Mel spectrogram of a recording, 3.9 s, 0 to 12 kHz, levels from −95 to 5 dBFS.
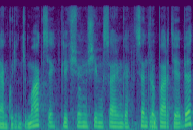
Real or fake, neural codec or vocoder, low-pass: fake; vocoder, 22.05 kHz, 80 mel bands, WaveNeXt; 9.9 kHz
